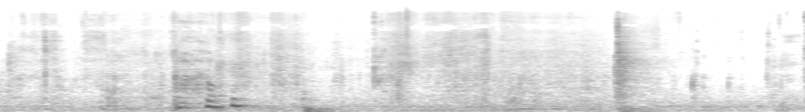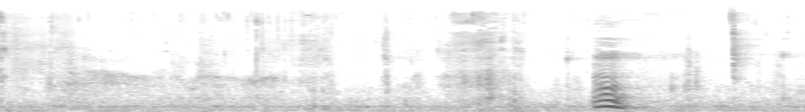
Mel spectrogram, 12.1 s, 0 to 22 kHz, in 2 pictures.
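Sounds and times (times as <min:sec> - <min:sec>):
person chewing: 0:00.0 - 0:01.3, 0:04.9 - 0:12.0.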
